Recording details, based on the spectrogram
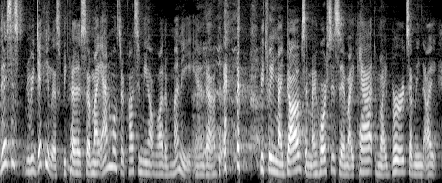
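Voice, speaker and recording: Noticeable background noise sits behind a woman speaking at a moderate pace and medium pitch with lively intonation. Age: 80s+. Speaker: minister. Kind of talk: sermon. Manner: halting.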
